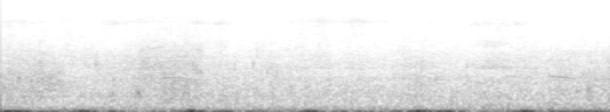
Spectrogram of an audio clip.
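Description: Low rumbling wind and surf noise fill the recording, with no animal calls standing out.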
